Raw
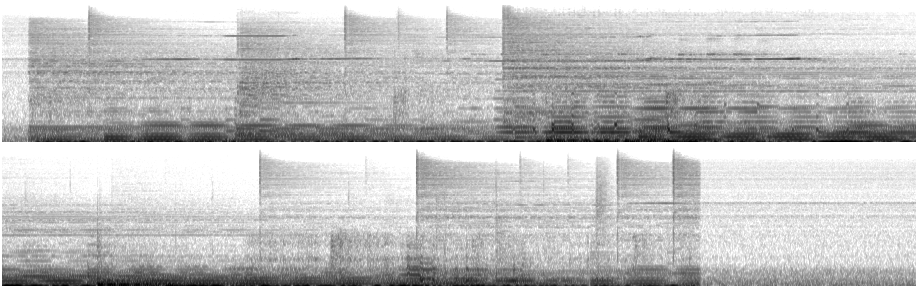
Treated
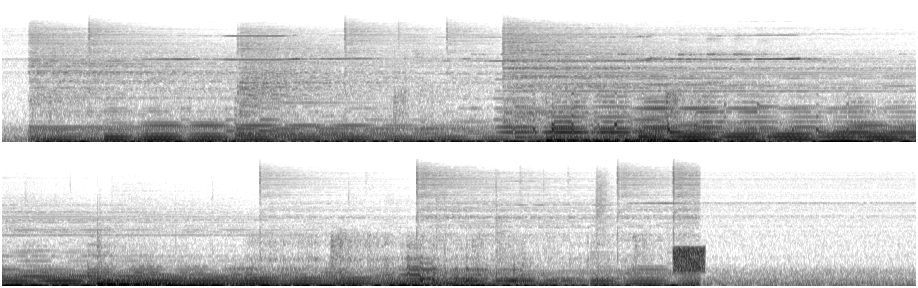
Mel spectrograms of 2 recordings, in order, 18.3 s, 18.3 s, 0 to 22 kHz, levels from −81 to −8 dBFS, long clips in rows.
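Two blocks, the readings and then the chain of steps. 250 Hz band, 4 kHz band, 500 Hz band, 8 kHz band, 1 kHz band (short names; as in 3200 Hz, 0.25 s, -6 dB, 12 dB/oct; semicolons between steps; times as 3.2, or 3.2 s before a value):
-0.5 dB, -3.0 dB, -1.0 dB, -4.0 dB, +3.5 dB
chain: LPF 10000 Hz 24 dB/oct; low shelf 240 Hz +5 dB; painted sound noise, 15.85–16.17, 440–1100 Hz -19 dBFS; gain -3 dB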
